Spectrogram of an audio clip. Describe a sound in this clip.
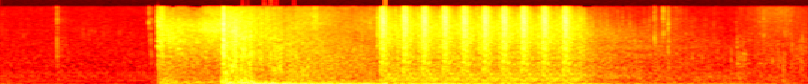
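An explosive blasts with a loud, deep boom that rumbles and slowly fades.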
